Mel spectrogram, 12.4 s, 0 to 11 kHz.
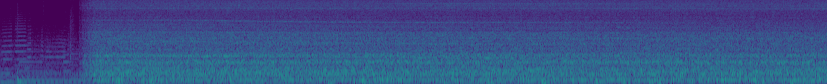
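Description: Challenger 650 business jet engines whine and rumble steadily while the aircraft taxis, a loud constant broadband roar after a brief quieter start.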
